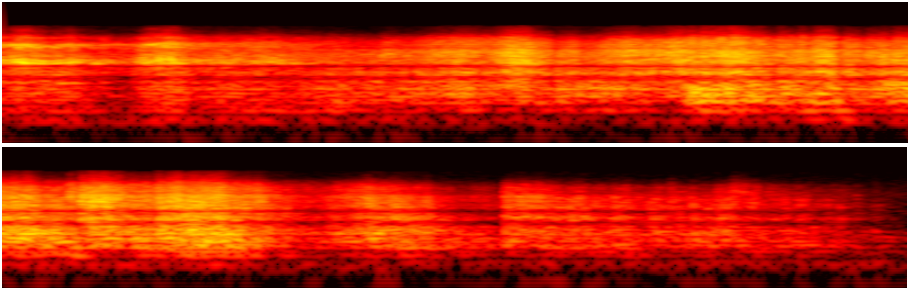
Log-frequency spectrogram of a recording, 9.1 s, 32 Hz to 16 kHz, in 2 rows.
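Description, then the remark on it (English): A car that rolled off a jack goes over a cliff edge, hits a ledge about 20 feet below and crashes down to the bottom: a continuous loud rumble of scraping metal and crunching impacts with several heavier bangs, lasting several seconds before fading slightly at the end. “The car shot over, hit a ledge about 20 feet below, and then crashed on down to the bottom.”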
